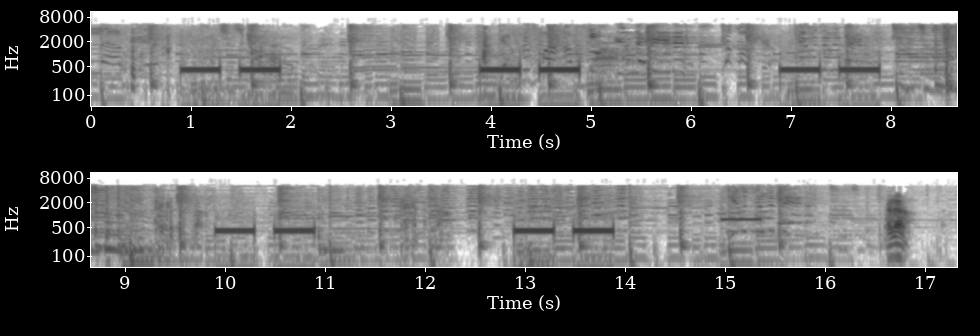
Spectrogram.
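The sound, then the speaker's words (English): A telephone beeps in evenly spaced pairs of short mid-pitched tones, about every three seconds, five pairs in all, while voices murmur underneath. “It's beeping at us. Stop beeping at me, you bastard.”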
